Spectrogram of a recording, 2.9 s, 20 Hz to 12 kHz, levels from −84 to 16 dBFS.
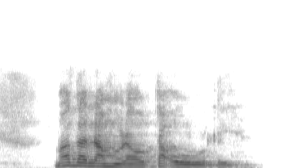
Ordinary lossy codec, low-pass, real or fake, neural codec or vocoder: Opus, 64 kbps; 7.2 kHz; fake; codec, 16 kHz, 4 kbps, FunCodec, trained on LibriTTS, 50 frames a second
